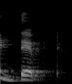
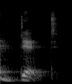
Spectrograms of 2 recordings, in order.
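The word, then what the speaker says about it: debt: तो यह होता है डेप्थ क्या होता है डेप्थ लेकिन जो इसका सही उच्चारण है वह है डेथ फिर है सी ओ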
